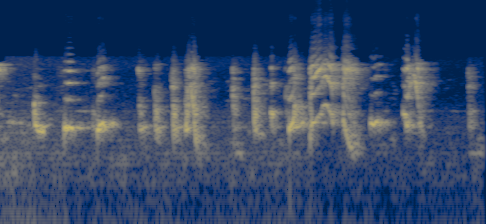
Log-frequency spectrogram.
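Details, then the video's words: A pet male Quaker parrot rehearses words while in his cage: rapid raspy syllables run together in speech-like phrases, with rising and falling pitch. "Parrot practicing words - Talking Quaker parrot"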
